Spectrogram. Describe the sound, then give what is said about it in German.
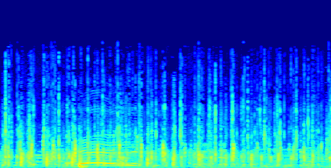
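A crowd with many young people applauds with dense, steady clapping that carries on for about four seconds, with a brief voiced cheer rising over it near the start. “Das ist mal ein Applaus wert.”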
